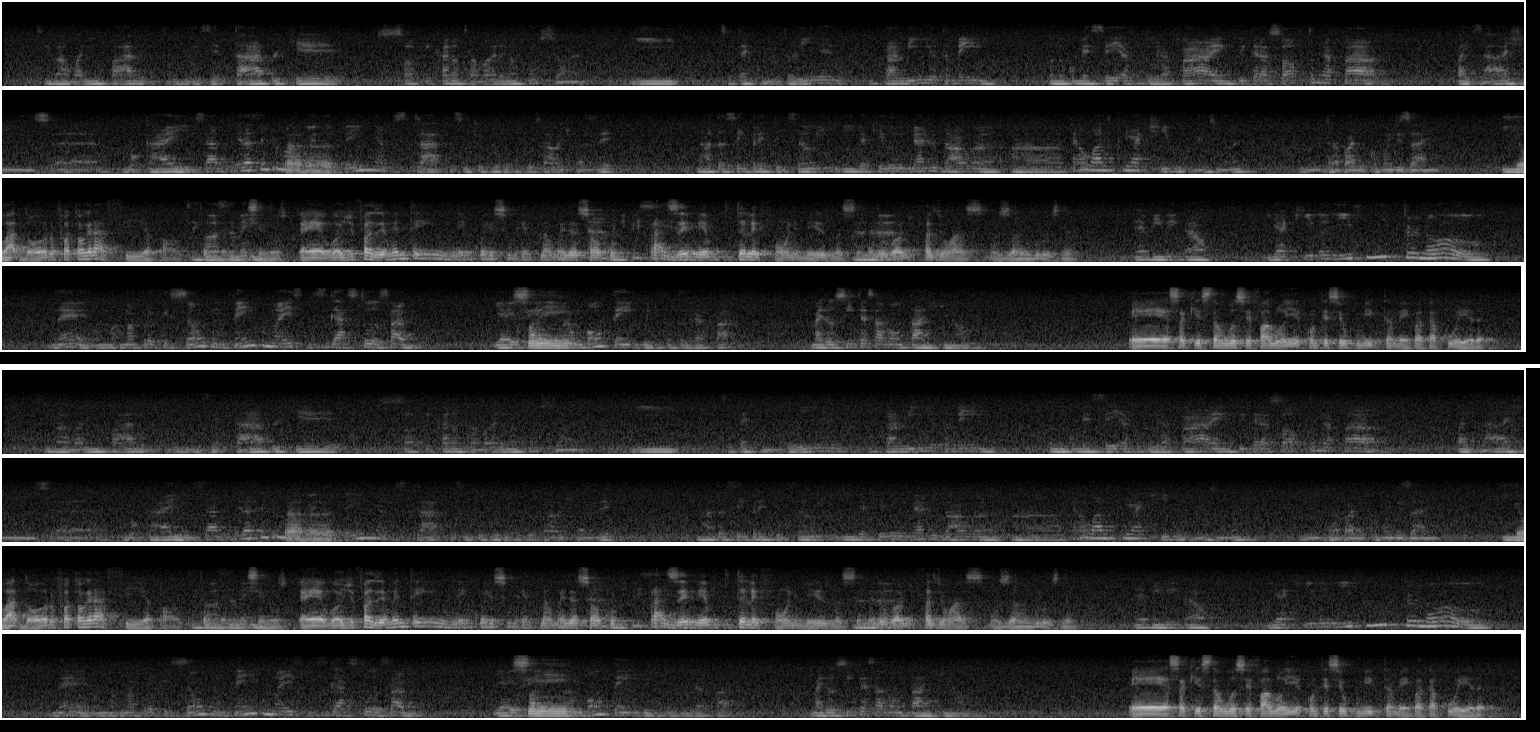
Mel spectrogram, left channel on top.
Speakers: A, on the left (about 35°); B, in the centre.
A: sei lá, uma limpada em tudo, resetar, porque só ficar no trabalho não funciona. E você até comentou aí, né? Para mim, eu também, quando eu comecei a fotografar, o intuito era só fotografar paisagens, eh, locais, sabe? Era sempre uma
B: Aham.
A: coisa bem abstrata, assim, que eu go- gostava de fazer. nada sem pretensão e, e aquilo me ajudava a, até o lado criativo mesmo, né? Do trabalho como design. E
B: Eu adoro fotografia, Paulo,
A: você gosta
B: também.
A: também?
B: Assim, não, é, eu gosto de fazer, mas não tenho nenhum conhecimento, não. Mas é só
A: Ah,
B: por
A: mas nem precisa.
B: prazer mesmo do telefone mesmo, assim.
A: Aham,
B: Mas eu gosto de fazer umas, uns ângulos, né?
A: É bem legal. E aquilo ali me tornou, né, uma, uma profissão com o tempo, mas desgastou, sabe? E aí eu
B: Sim,
A: parei por um bom tempo de fotografar, mas eu sinto essa vontade de novo.
B: é, essa questão que você falou aí aconteceu comigo também com a capoeira.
